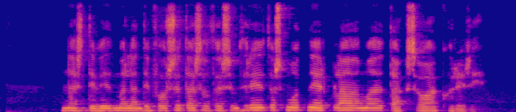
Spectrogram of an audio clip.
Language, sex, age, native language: Icelandic, female, 40-49, Icelandic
